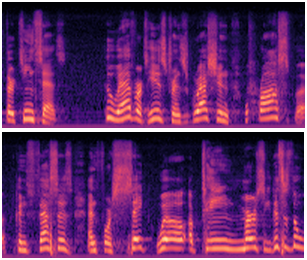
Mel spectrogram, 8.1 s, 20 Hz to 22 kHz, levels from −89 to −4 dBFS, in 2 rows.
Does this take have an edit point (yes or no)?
yes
